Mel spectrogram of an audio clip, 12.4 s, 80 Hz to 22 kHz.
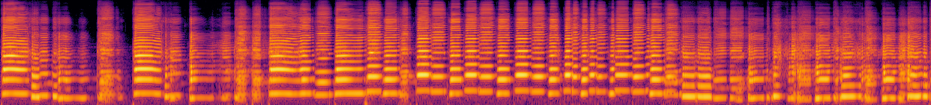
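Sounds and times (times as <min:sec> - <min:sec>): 
harmonica riffs: 0:00.0 - 0:12.4.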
